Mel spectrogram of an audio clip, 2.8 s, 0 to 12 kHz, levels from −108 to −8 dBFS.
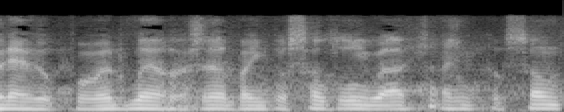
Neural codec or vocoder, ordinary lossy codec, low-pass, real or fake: codec, 16 kHz, 1 kbps, FunCodec, trained on LibriTTS, 50 frames a second; MP3, 48 kbps; 7.2 kHz; fake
